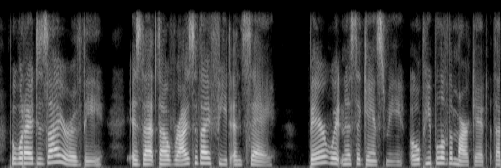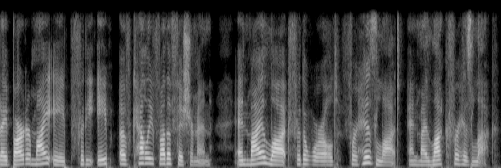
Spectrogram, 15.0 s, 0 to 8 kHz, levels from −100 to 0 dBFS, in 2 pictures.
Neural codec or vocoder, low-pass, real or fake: vocoder, 22.05 kHz, 80 mel bands, WaveNeXt; 7.2 kHz; fake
